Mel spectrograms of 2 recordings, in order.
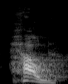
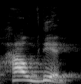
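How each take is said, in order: First: The two words merge into one syllable. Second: Both words are said in full. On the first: "How'd? Same thing"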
